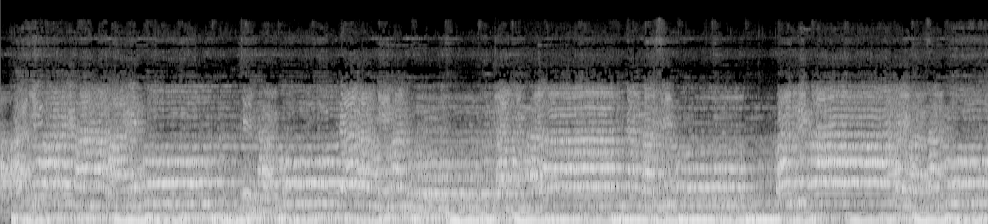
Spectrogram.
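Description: Women's choir singing a song in unison, holding long sung notes in phrases with short breaks between them, over a heavy low accompaniment.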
